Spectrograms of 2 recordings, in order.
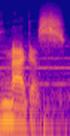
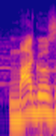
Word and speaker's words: Magus: sounds kind of weird Magos is what I used to say, which is like more of a German or like actual Latin pronunciation, I guess. So, it's magus.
